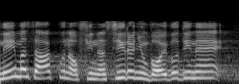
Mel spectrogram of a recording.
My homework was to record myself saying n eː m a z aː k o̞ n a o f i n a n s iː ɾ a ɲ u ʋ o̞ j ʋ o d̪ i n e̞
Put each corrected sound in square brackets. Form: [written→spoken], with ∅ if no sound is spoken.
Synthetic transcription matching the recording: n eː m a z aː k o̞ n a o f i n a n s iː ɾ a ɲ u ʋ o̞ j ʋ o d̪ i n e̞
